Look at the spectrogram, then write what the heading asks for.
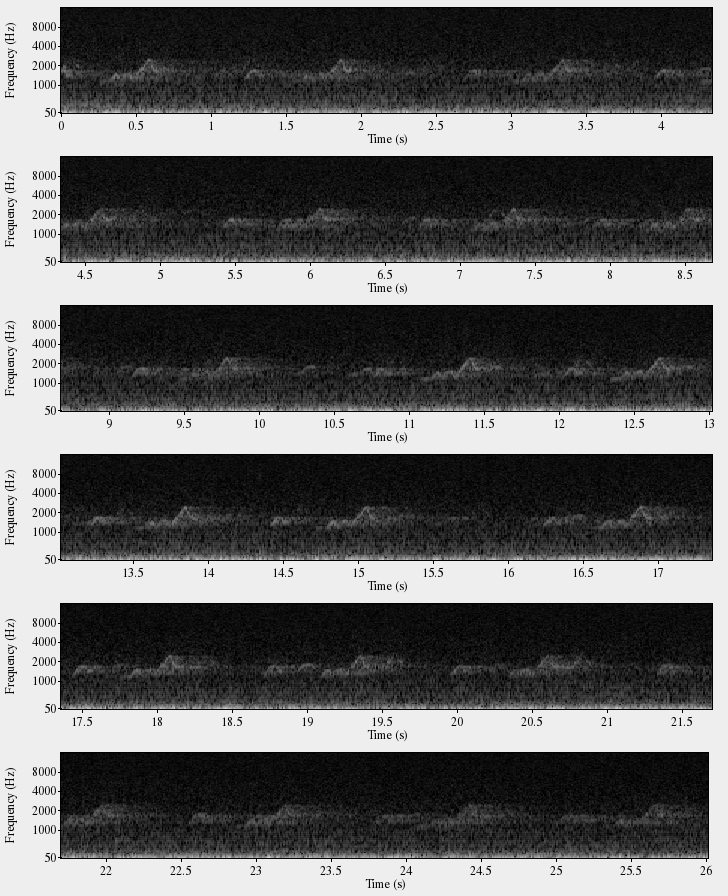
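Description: A bird at night singing the same short phrase over and over, about once every second or so, each phrase ending in a quick upward sweep. A steady low rumble runs underneath.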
